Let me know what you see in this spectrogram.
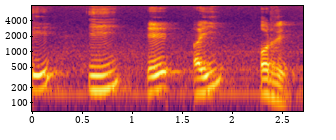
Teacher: जब हम इन स्वरों का उच्चारण करते हैं तो हमें ऐसा लगता है कि हवा जो है हमारे जीभ के अगले हिस्से से निकल रही है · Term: अग्र स्वर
